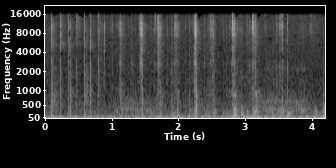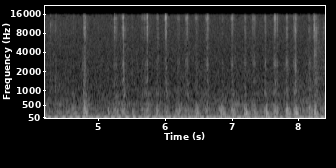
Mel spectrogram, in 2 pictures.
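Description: Long natural nails scratch and scrape the already-scraped surface of a solid rectangular red bar soap held in the hand, with shavings falling onto a white table. A quick, uneven run of short, dry scratches and ticks with bright crisp edges sits over a soft, continuous low rasp.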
